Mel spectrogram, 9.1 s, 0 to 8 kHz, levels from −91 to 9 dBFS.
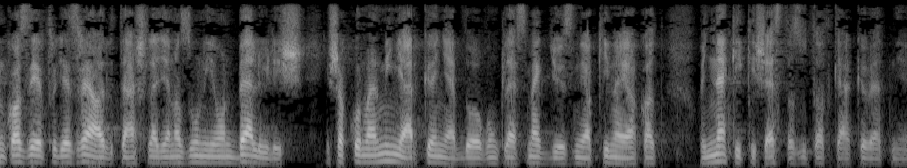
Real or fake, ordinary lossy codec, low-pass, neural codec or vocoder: real; none; 7.2 kHz; none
